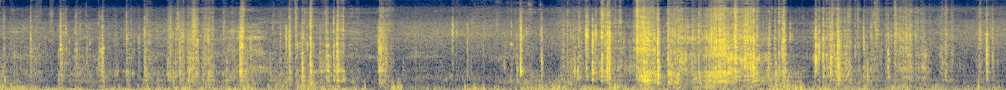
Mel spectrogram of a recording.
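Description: Pliers and gloved hands working the metal terminal nuts on a hard plastic electrical housing: irregular clicks, knocks and scrapes, with louder clattering of the plastic casing about six to seven and a half seconds in as it is opened and turned over.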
